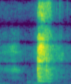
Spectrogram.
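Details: Young girl asked how she sneezes makes an imitated sneeze: a single short, hissy pretend sneeze after a brief soft intake of breath.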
